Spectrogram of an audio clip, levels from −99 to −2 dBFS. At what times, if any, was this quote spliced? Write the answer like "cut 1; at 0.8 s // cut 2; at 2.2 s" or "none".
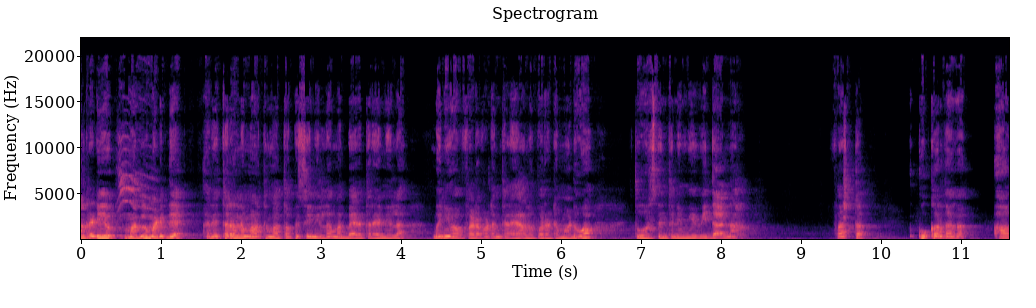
none

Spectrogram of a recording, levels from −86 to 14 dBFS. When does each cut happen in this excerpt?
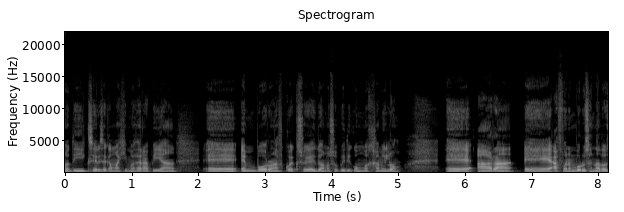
none

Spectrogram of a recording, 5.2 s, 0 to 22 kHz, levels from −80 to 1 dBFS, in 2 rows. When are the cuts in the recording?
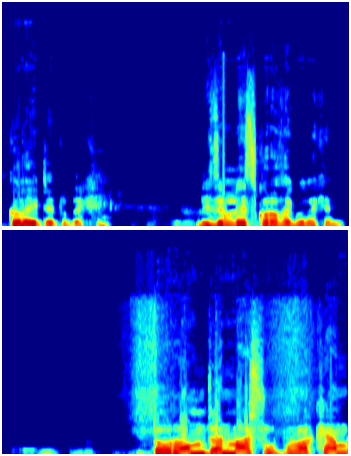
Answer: cut 1; at 1.7 s

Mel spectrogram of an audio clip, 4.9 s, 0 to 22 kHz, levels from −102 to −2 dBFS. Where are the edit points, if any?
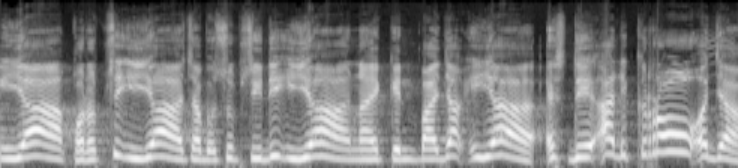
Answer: none

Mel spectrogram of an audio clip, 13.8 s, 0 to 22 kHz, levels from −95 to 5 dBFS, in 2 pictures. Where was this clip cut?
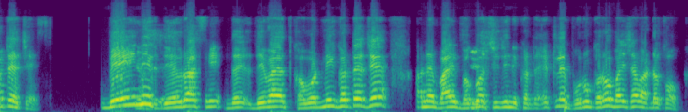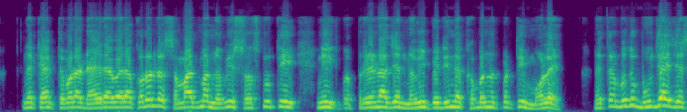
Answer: cut 1; at 5.7 s

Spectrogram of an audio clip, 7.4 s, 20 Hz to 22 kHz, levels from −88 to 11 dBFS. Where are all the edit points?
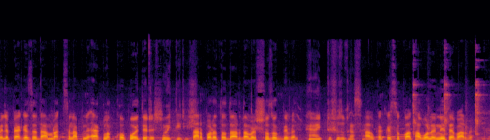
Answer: none

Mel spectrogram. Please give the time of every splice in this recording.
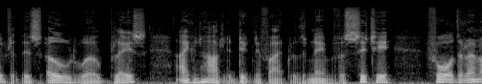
cut 1; at 2.2 s

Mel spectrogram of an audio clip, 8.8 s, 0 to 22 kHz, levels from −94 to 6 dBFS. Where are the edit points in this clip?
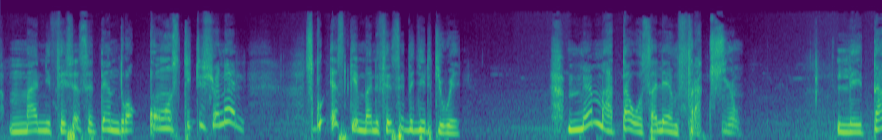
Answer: none

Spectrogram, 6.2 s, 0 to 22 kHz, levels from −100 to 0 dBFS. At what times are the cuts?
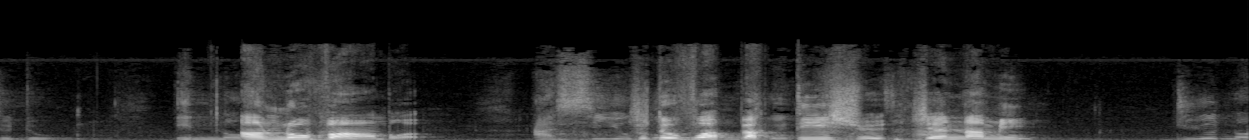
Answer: none

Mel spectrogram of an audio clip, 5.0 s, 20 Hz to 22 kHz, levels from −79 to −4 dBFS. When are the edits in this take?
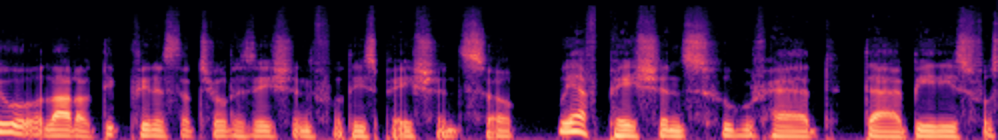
cut 1; at 2.7 s

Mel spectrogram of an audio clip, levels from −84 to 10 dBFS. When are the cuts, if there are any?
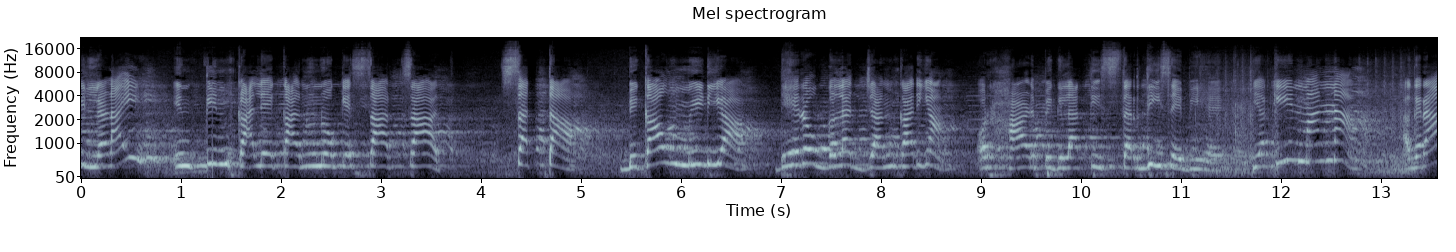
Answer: cut 1; at 1.3 s // cut 2; at 11.6 s

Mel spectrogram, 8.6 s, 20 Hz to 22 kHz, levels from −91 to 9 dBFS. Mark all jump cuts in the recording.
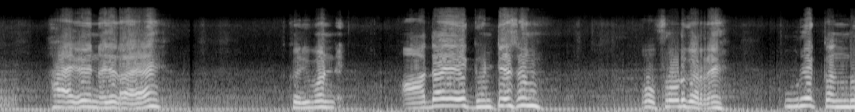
none

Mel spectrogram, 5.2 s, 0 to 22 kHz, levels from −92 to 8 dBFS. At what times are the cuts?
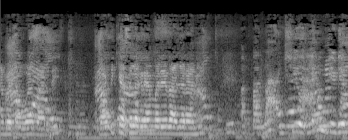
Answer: none

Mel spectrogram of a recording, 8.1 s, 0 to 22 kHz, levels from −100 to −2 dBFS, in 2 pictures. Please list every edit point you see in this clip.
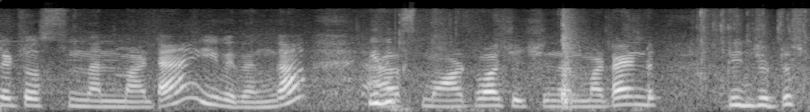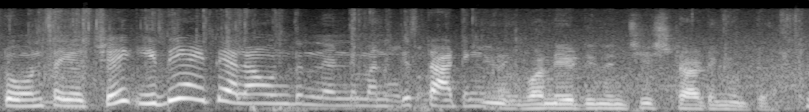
cut 1; at 1.9 s // cut 2; at 6.5 s

